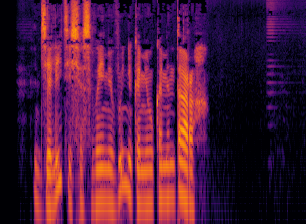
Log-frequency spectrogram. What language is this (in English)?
Belarusian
